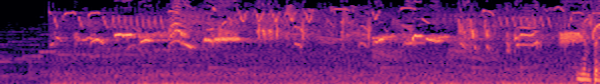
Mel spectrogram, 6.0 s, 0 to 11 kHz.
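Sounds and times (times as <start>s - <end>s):
birds chirping and trilling outside a window: 0.5s - 6.0s.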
